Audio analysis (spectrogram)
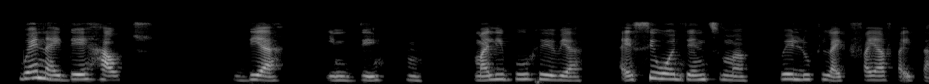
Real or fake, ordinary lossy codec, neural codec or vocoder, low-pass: real; none; none; 7.2 kHz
